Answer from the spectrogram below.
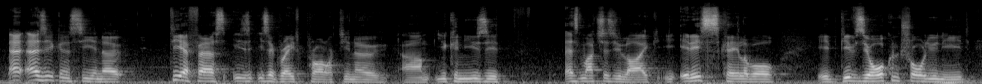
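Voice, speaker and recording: Speaking with a Slovenian accent in a mid-range voice, a man from Slovenia gives a conference talk as a solution architect. He tells his story to an audience in a meeting room, with chuckles and filler words.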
